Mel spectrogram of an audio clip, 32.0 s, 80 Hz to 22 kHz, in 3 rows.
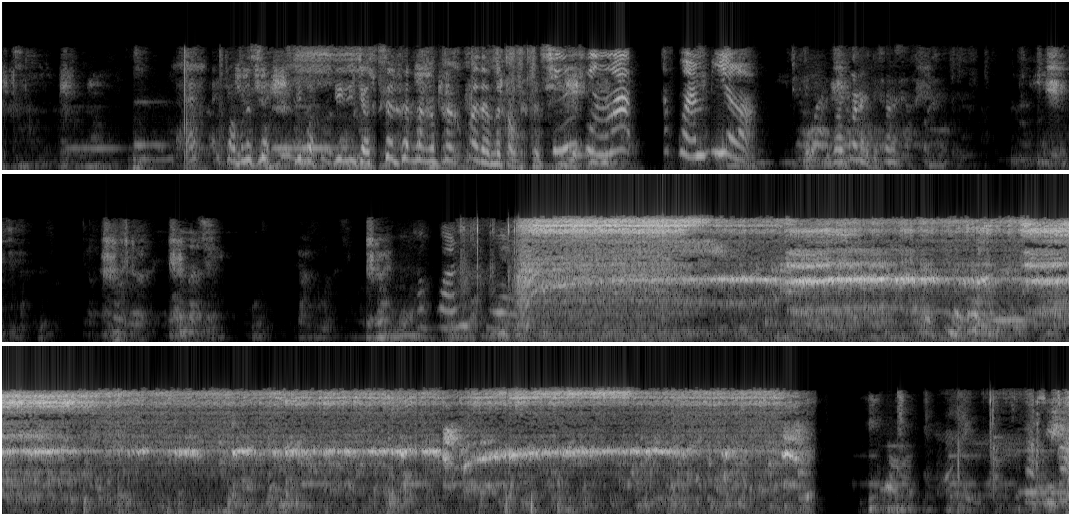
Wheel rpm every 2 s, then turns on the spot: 0, 0, 0, 0, 0, 0, 0, 40, 220, 230, 230, 240, 220, 220, 90, 10.
none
